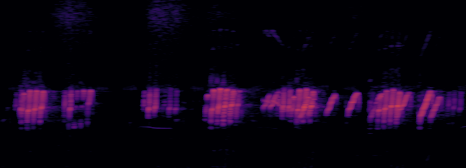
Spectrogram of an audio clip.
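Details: Scaly-breasted munia, wild, uttering grating buzzy bursts followed by a quick series of high upslurred whistles, several notes packed closely together.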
